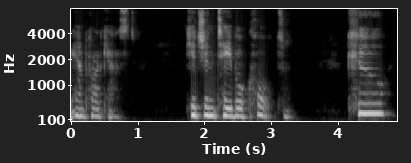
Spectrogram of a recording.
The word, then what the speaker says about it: Ku: podcast kitchen table cult coo and the gang ku is spelled k-u last pod on the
